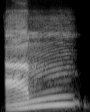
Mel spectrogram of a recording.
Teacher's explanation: bibir kita tertutup tidak ada akses suara lebih sudah tapi keluar lewat hidung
